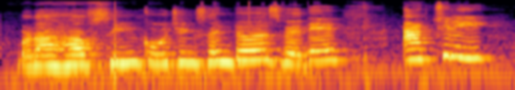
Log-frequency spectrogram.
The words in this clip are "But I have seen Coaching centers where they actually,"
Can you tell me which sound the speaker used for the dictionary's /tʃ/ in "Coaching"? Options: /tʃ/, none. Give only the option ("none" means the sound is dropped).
/tʃ/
